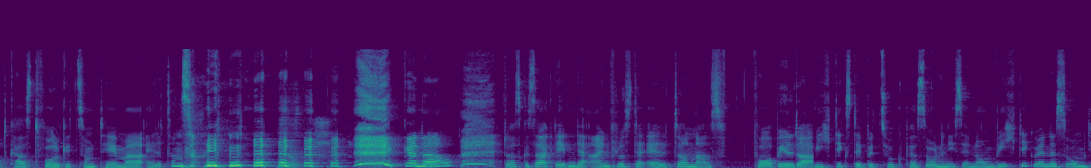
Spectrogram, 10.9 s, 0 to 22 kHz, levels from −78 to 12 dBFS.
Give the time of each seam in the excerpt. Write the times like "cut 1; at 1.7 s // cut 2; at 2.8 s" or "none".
cut 1; at 5.0 s // cut 2; at 8.1 s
